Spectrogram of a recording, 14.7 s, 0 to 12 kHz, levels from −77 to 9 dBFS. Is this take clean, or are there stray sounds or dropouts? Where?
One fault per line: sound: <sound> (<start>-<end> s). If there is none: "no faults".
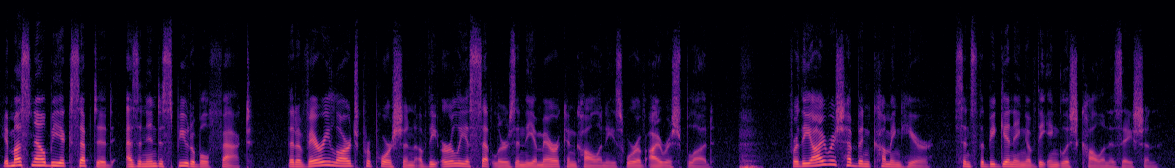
sound: breath (9.2-9.6 s)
